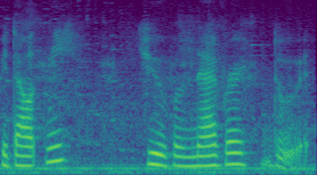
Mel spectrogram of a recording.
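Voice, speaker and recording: A woman playing an ambitious, ruthless noblewoman in a radio drama, deliberate and commanding in delivery. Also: lowish voice, lo-fi sound, soft background music. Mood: goading, coaxing. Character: Lady Macbeth, ambitious, ruthless scheming noblewoman wife.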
